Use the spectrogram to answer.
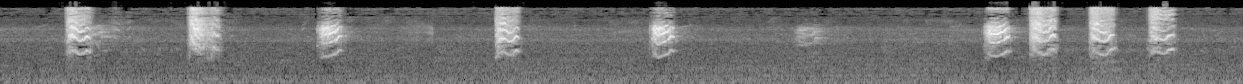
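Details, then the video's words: Calls of a female double-collared seedeater, used to excite males: short high, sharp chirps with a lower rising tail, spaced irregularly, then a quicker run of four near the end, over steady low hiss. "Piado de Fêmea de Papa capim é Piado de Fêmea de Papa capim Para Esquentar Papacapim"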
